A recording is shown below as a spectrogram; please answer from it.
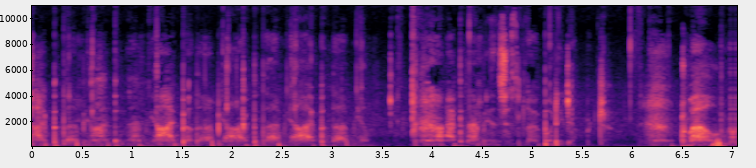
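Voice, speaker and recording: Someone reading aloud for ASMR in a breathy, unvoiced whisper, softly repeating words and phrases and adding casual asides. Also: poor audio. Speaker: ASMR host reading a medical handbook aloud.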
